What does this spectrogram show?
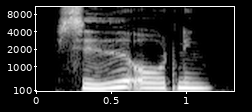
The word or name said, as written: sideordning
